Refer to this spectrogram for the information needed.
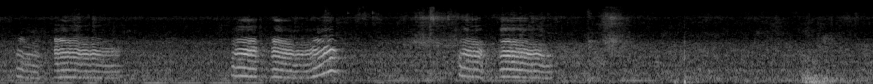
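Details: Green ringneck parrot talking in three separate bursts a couple of seconds apart, each a few stacked, rising, voice-like syllables, with a faint low tone at the end.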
